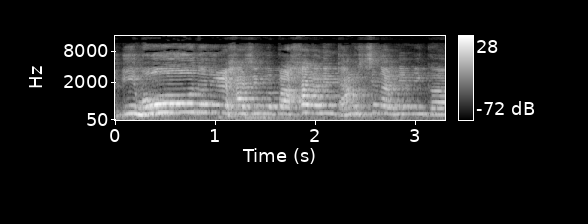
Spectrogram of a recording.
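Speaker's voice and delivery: high, loud accusing cry. Acted. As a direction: cry out in protest to God, pitched high. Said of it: "이렇게 외치는 거예요". (하나님께 항의하듯 높고 크게 외침)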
